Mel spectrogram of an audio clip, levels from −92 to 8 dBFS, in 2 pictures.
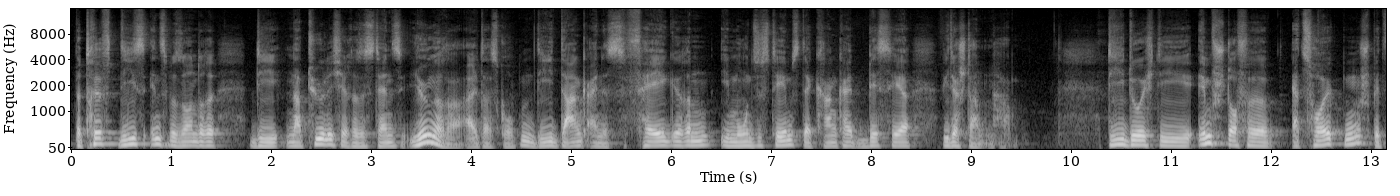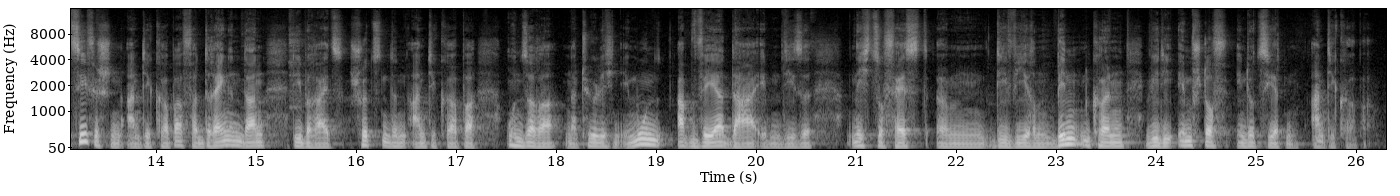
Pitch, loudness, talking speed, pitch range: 95 Hz, -20 LUFS, 110 wpm, 85-110 Hz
